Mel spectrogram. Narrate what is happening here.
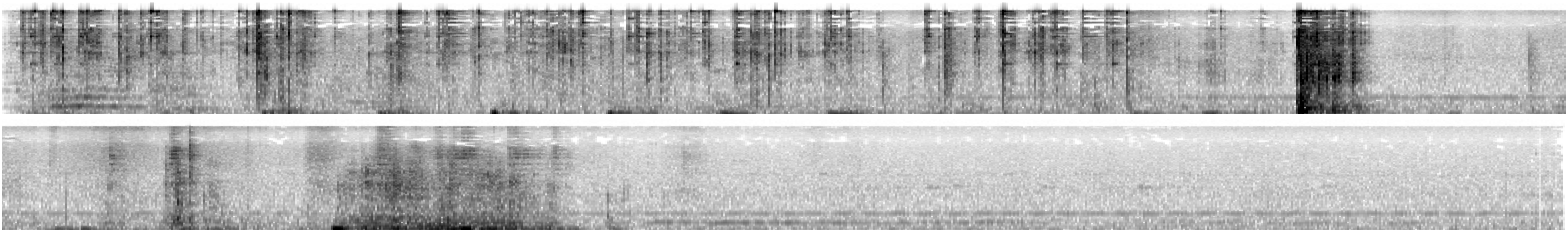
I walked through the hallway while holding my keys. The keychain made noise while I moved.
